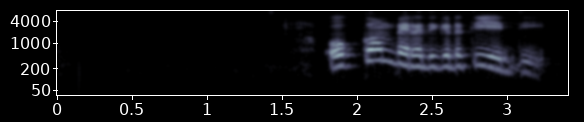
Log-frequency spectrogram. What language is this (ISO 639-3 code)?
sin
